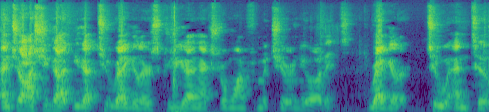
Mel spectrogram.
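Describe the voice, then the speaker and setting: Very fast speech in a South Jersey accent. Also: man. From South Jersey, US. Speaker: game master. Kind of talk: tabletop game narration. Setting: livestream.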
